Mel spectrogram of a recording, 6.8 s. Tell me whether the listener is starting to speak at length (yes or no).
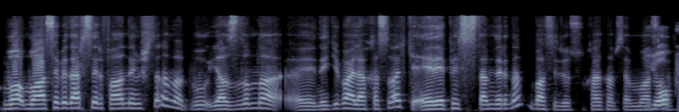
yes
